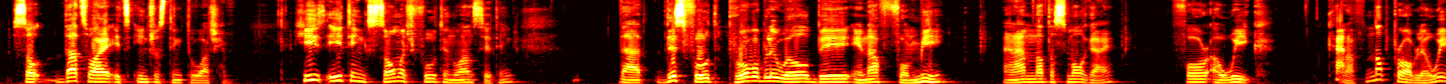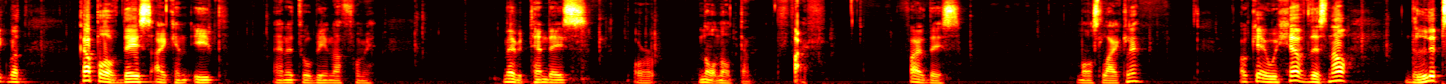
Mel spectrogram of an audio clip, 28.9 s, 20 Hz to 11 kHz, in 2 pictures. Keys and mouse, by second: 2.4 middle click, 3.2 ctrl+alt+middle click, 3.8-5.1 middle drag, 5.3 shift+click, 6.1 shift+middle click, 6.4 alt+middle click, 7.0 g, 7.4 ctrl+alt+middle click, 8.4 right click, 9.0 middle click, 9.4 1, 9.7 ctrl+click, 10.6 shift+middle click, 11.2 click, 12.1 alt+middle click, 12.3 click, 12.9 click, 13.2 middle click, 13.7 click, 14.6 middle click, 15.0 g, 15.2-16.4 drag, 16.4 ctrl+alt+middle click, 16.8 middle click, 17.1 right click, 17.9 middle click, 18.2-20.0 middle drag, 20.4 ctrl+alt+middle click, 20.7-25.5 ctrl+alt+middle drag, 25.6 middle click, 25.9 ctrl+middle click, 26.2 alt+middle click, 26.6 shift+middle click, 26.9 ctrl+middle click, 27.6 g, 28.0 ctrl+middle click.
